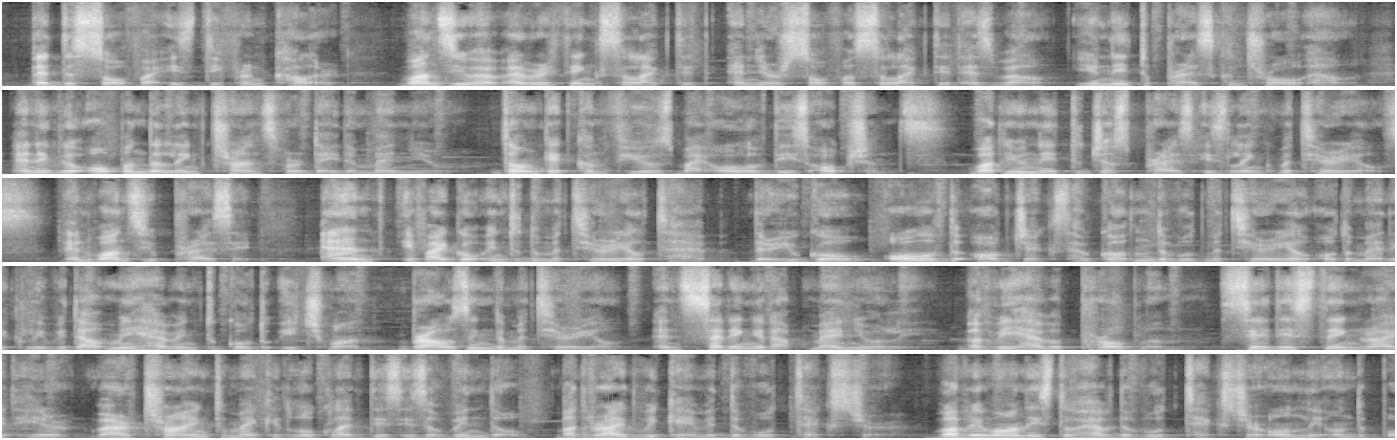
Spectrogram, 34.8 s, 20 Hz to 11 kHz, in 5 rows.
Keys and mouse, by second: 3.3-3.6 drag, 5.4-5.8 drag, 6.4 ctrl+l, 6.9 ctrl+l, 10.7 ctrl+l, 18.5-19.3 drag, 19.3-19.9 middle drag, 21.1-22.0 middle drag, 23.7 click, 25.5 click, 26.4 click, 30.2 g, 30.8 click, 31.4 drag, 31.5-32.4 middle drag, 33.0-34.1 shift+middle drag, 33.5 g, 34.7-34.8 middle drag.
